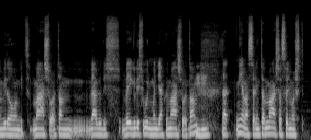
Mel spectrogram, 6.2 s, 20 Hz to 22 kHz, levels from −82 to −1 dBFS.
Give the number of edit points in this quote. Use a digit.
0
